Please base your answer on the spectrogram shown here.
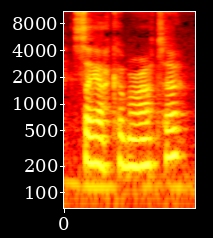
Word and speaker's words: Sayaka Murata: So I read this one, Convenience Store Woman by Sayaka Murata.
